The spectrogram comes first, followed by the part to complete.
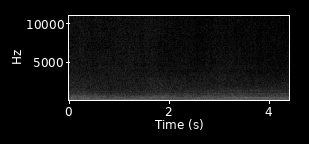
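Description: Soft ambient background music: a steady low drone of held notes, with fainter higher notes swelling in and out over a faint hiss.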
